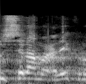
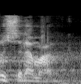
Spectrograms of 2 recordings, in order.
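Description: First: Imam giving the closing salam, pitched up a little; leading salam; imam's salam. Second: Follower's low response; follower's salam. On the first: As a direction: give the salam as the leader. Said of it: "هو يقول". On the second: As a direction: lower echo of the imam's salam. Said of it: "أنت تقول". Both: Shown as a demonstration.

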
